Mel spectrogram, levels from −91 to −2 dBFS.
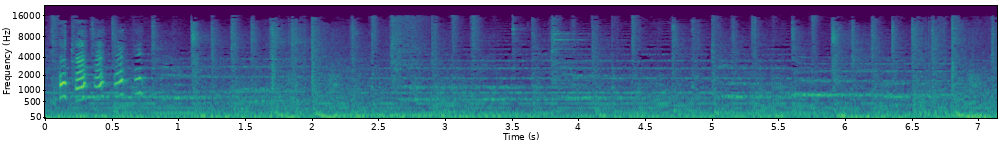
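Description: No technical faults can be heard anywhere in the audio.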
